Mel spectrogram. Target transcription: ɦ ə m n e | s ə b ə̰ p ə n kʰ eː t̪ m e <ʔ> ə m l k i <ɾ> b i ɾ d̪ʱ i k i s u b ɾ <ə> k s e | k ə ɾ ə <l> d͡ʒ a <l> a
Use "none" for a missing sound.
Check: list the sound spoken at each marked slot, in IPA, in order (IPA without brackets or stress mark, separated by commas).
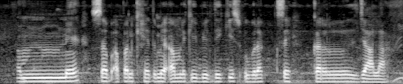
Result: ʔ, none, ə, l, l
